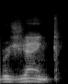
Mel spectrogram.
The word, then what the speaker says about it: Brzezinski: I think they asked the same question of John, because obviously it's Polish name, Brzezinski, as it's pronounced in Polish.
